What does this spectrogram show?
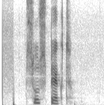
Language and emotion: Russian, neutral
